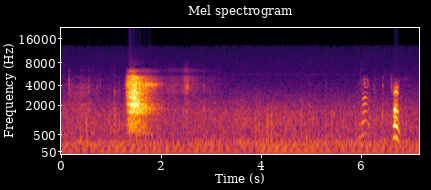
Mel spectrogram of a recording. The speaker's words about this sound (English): Oh. Hello, cat. Do we have a cat?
